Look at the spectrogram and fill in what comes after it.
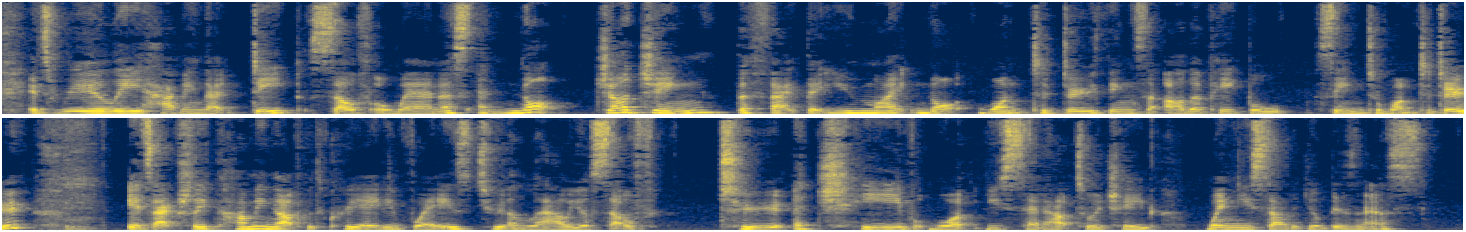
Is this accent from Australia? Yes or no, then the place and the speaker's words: yes; Melbourne, Victoria, Australia; now in United Kingdom; I'm from Melbourne, Australia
